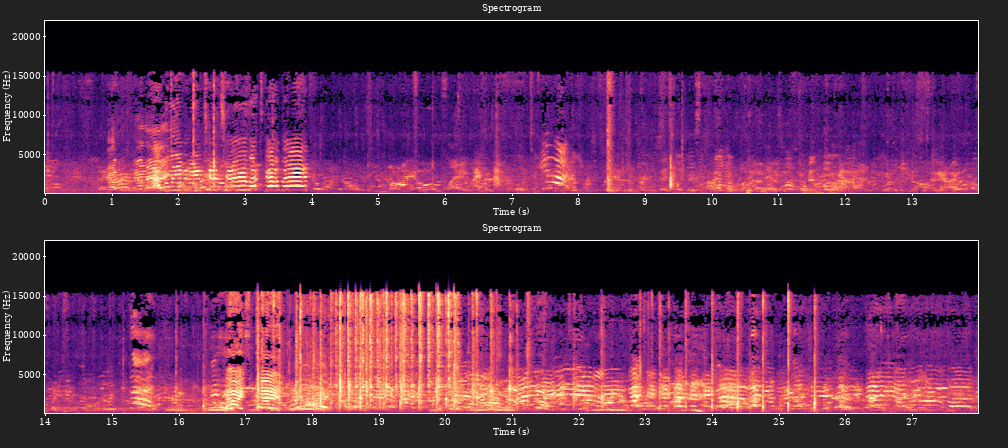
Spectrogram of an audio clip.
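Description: Young girls cheer and chant loudly from close by.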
